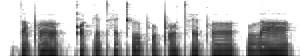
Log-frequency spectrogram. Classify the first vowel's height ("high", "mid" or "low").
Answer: low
